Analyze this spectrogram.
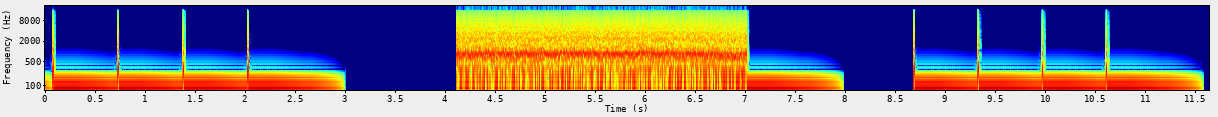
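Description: An electronic ball bounces with short sharp beeps.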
